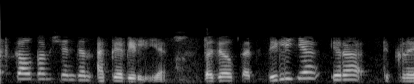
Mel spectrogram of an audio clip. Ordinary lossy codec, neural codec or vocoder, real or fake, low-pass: MP3, 24 kbps; none; real; 7.2 kHz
